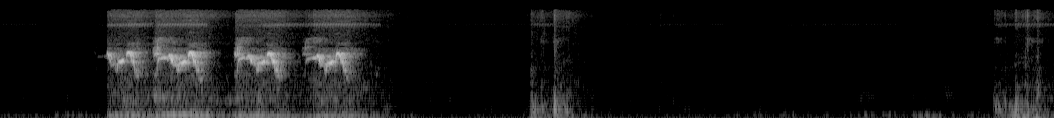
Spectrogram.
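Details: ['Wild sooty-headed bulbul answering a lure bird used for trapping, described as a fierce opponent. Four rapid, bright, bubbly whistled phrases come in quick succession, followed by a faint rustle and quiet.']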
